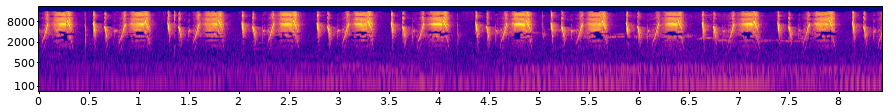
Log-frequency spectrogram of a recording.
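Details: A young Bar-winged Prinia delivers clear, long 'ngebren' song meant for training other birds: steady, fairly regular bursts of high, shrill buzzing notes with rising flicks, about eighty per minute.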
